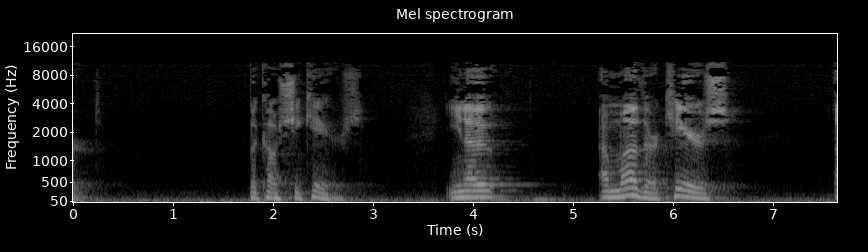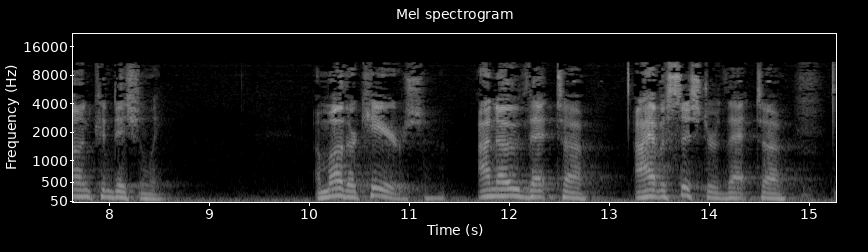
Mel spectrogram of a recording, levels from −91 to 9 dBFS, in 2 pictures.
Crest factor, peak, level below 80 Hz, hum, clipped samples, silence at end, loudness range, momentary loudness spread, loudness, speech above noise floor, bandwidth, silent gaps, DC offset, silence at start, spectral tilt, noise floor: 26 dB; -10 dBFS; -58 dBFS; none; under 0.1%; 0 s; 10 LU; 21 LU; -32 LUFS; 26 dB; 11.5 kHz; none; under 0.1%; 0 s; -2.5 dB/octave; -59 dBFS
